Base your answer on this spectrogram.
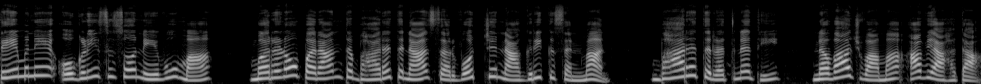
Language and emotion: Gujarati, neutral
